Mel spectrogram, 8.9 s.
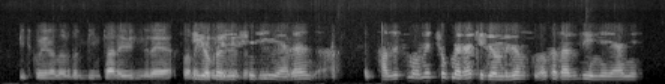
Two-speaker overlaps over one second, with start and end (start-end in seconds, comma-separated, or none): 2.6-4.0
